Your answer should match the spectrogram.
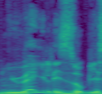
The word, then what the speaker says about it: Nueil-les-Aubiers: Philippe, qui habite à Nueil-les-Aubiers.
